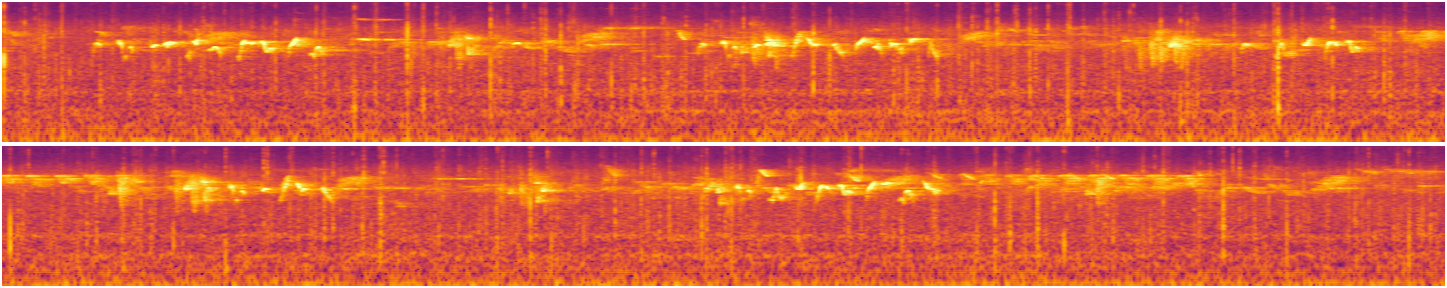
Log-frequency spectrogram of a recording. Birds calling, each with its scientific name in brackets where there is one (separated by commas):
Iiwi (Drepanis coccinea), Red-billed Leiothrix (Leiothrix lutea), Omao (Myadestes obscurus)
